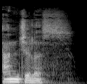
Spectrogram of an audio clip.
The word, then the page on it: angelus: British English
